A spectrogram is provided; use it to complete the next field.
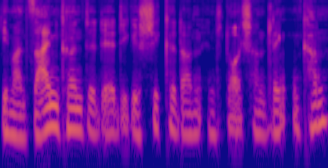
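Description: In a very clean recording with a silent background and a dry, close sound with no echo, a man speaks at a fairly low pitch and a fairly slow pace, somewhat breathy, with ordinary pitch variation. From Ruhr area, Germany (near Dortmund). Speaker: managing director of a safety shoe company. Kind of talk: casual interview. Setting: basement studio with small audience.

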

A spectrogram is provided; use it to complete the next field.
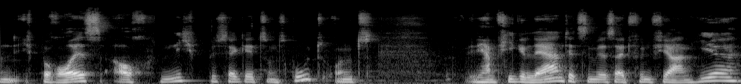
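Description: A man talks at a very slow pace in a medium, somewhat breathy voice with a dark, mellow tone and lively intonation. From Germany, Frankfurt. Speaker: author and IT teacher. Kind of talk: casual interview. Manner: halting, many fillers.

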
